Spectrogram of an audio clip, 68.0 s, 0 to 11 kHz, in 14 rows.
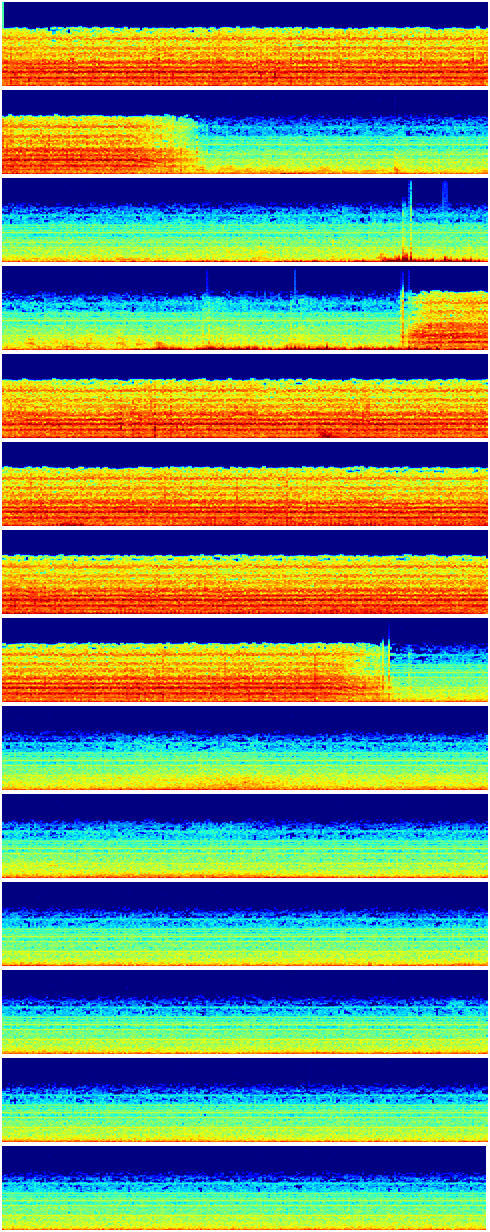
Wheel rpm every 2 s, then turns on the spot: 160, 160, 160, 40, 0, 0, 0, 0, 0, 70, 160, 160, 160, 160, 160, 160, 160, 160, 120, 0, 0, 0, 0, 0, 0, 0, 0, 0, 0, 0, 0, 0, 0, 0.
none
